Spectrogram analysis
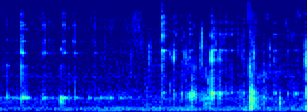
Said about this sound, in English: Everybody's going to hear so much clinking from our glass. Good. It's natural. It's about times we share with friends with alcohol. Dude, cheers.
